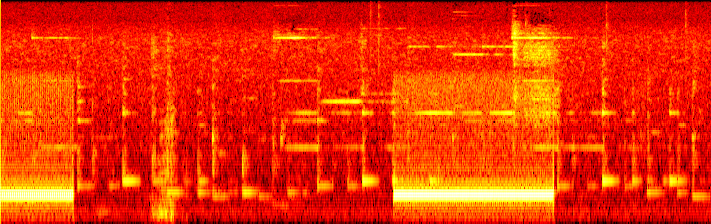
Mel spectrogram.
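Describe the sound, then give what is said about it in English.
A phone ringing: two long, loud, steady tone bursts, one at the start and another a few seconds later, with quieter clicks and small noises in the gaps between them. “Why is it every time I go live, my phone goes off the hook?”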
